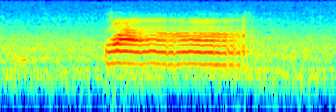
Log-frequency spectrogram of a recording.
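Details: Talkative rescued male kitten, about four to five months old, calling indoors to the female calico foster mother cat it is strongly attached to; a single steady harmonic meow lasting under a second, even in pitch, with a quiet room behind.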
